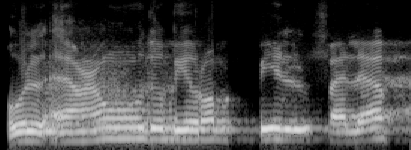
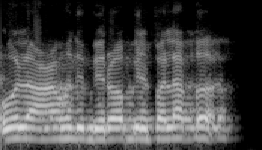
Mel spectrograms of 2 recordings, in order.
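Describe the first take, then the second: First: Slow, high, chanted Quran verse; sung, give each syllable its full, unhurried length; sung, measured recitation. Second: Hurried, high chant of the verse; wrongly timed recitation. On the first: Teacher shows students a suitable reading tempo, measured chant. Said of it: "mengatur tempo membaca yang sesuai". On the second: Teacher shows students an unsuitable tempo, rushed recitation. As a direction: rush through the verse on one high tone. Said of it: "ritmenya tidak sesuai". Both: Shown as a demonstration.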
